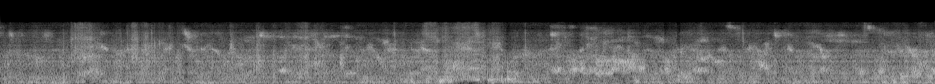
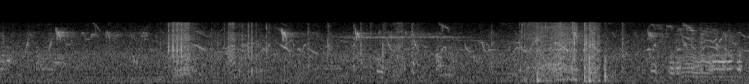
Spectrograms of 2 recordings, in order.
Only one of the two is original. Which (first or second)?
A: second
